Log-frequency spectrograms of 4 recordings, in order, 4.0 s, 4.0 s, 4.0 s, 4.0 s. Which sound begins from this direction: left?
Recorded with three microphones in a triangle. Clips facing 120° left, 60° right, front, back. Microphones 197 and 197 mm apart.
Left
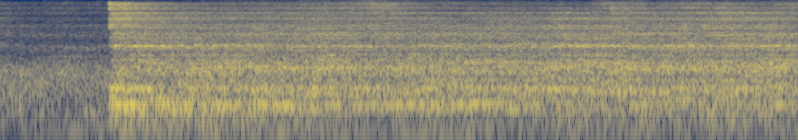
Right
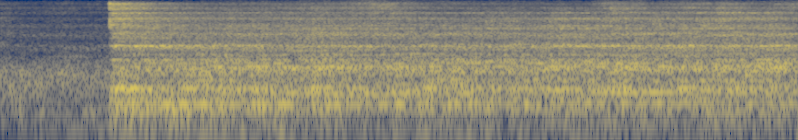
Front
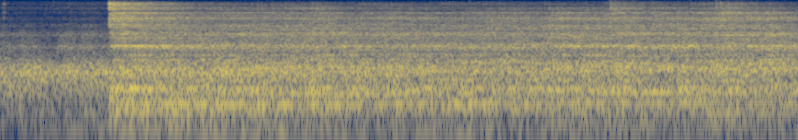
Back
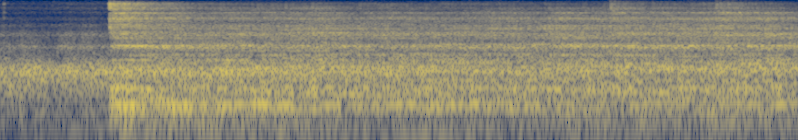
A dropped coin, at 0.5 s.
